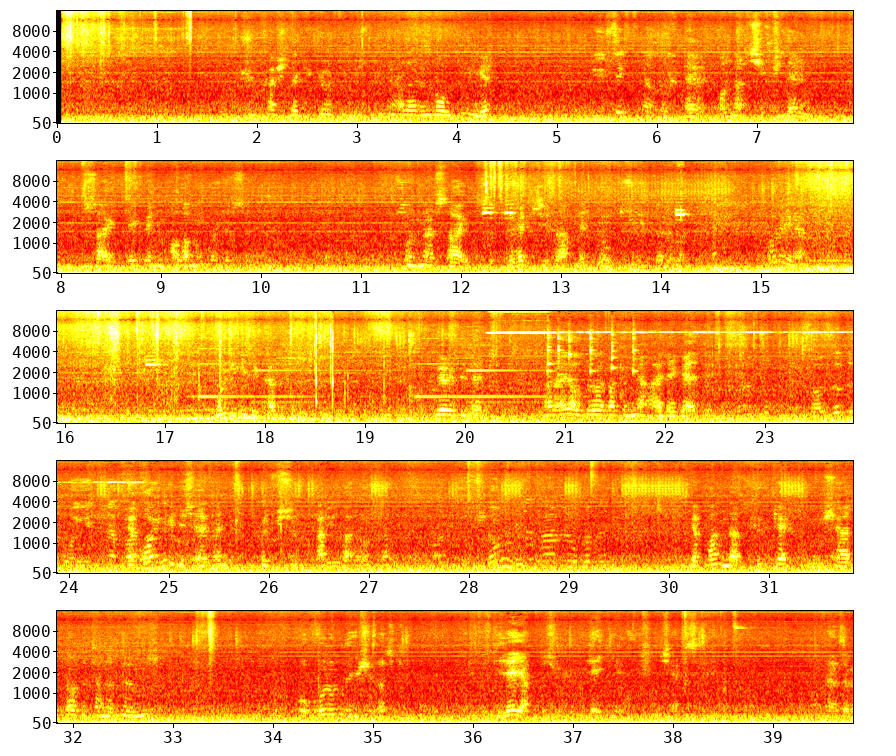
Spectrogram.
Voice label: mecidiyekoy bus conversation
